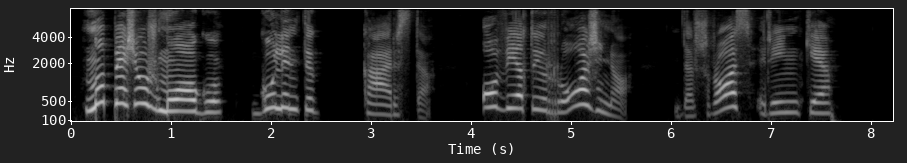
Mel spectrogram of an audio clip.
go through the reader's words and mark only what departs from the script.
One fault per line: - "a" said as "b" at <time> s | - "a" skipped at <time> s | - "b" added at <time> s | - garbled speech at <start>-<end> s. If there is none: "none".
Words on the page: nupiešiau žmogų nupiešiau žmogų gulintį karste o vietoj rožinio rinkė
- "nupiešiau žmogų" skipped at 1.4 s
- "dešros" added at 6.1 s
